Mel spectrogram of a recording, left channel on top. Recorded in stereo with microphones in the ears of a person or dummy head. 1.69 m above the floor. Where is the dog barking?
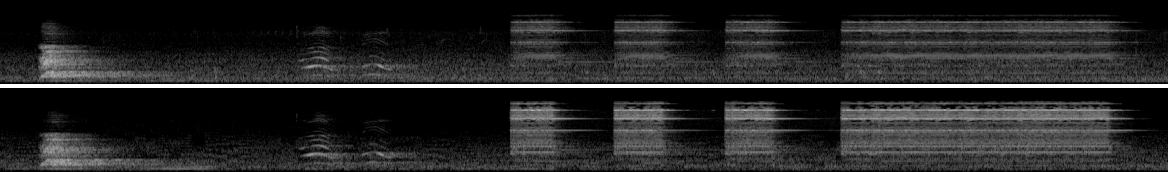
75° left (ahead or behind), 5 m.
